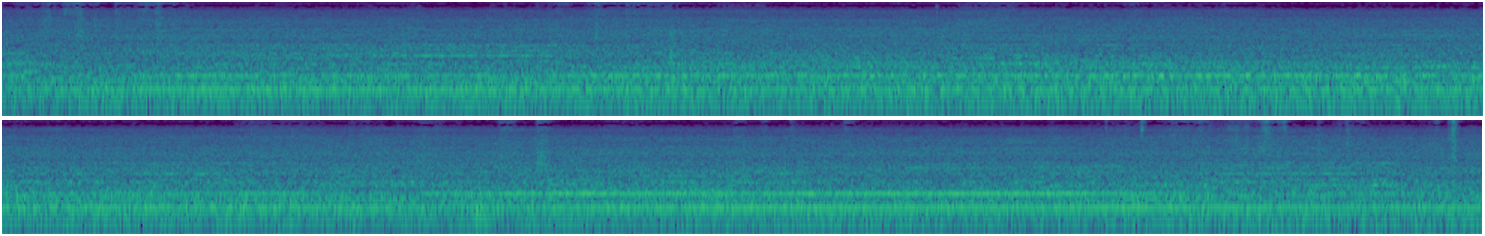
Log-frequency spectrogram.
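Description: A steady low mechanical hum with a constant pitch.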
